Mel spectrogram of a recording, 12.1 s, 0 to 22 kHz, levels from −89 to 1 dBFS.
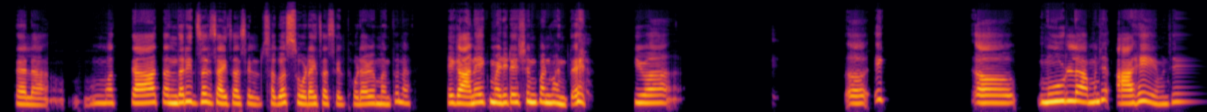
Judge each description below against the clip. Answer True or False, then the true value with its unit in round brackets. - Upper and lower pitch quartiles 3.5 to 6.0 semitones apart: False (2.8 semitones)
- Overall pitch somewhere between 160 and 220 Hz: False (245 Hz)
